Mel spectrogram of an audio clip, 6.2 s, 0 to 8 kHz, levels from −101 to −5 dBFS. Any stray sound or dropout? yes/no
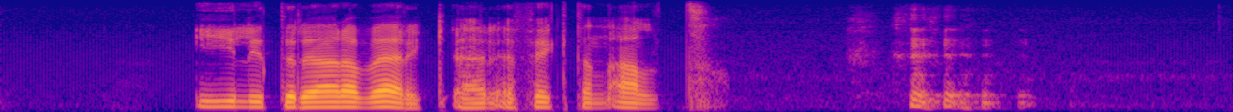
yes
